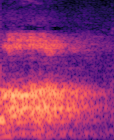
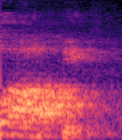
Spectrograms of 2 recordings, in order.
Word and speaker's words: Hoppe: So disco please welcome to the stage HOFF. Please say my name. Hoppy.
